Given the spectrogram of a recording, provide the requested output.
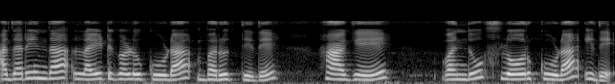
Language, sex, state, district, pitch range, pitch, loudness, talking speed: Kannada, female, Karnataka, Bidar, 225-265 Hz, 240 Hz, -17 LUFS, 95 wpm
